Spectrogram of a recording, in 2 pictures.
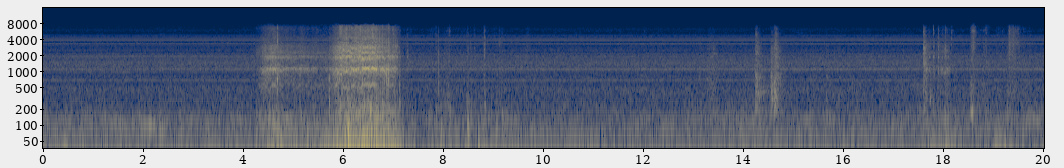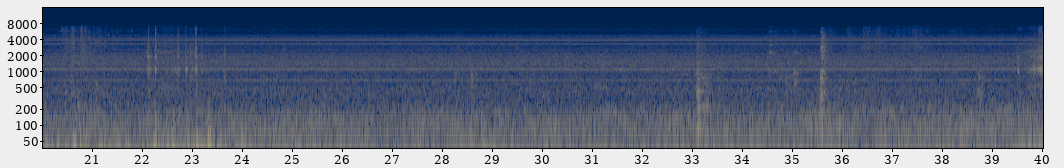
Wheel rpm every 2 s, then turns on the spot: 0, 20, 80, 0, 0, 0, 0, 0, 0, 0, 0, 0, 0, 0, 0, 0, 0, 0, 0, 20.
none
